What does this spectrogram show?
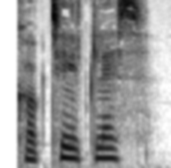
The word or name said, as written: cocktailglas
